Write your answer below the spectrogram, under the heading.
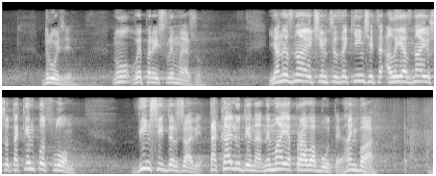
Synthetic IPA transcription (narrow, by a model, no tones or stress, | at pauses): d̪ɾuzʲḭ | nuʋɪpeɾejʃlˠɪmɛ̰ʒʊ̰ | janɛznɑjʊt͡ʃɪmt̪sɛzɐkʲinʲt͡ʃɪt͡sʲːɐʔɐlˠɛjaznɑjʊʃt͡ʃɔt̪ɐkɪmpɔslˠɔm | ʋinʃijd̪erʒɑʋʲḭt̪ɐkɑlʲʊd̪ɪnɐnɛmɑjɛpɾɑʋɐbut̪ɪɦɐnʲbɑ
